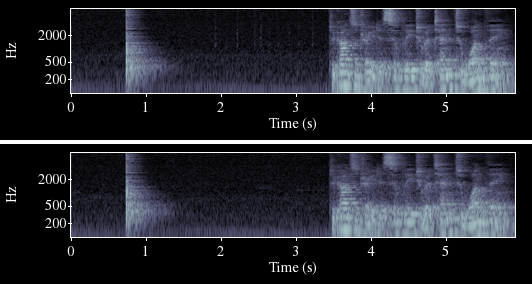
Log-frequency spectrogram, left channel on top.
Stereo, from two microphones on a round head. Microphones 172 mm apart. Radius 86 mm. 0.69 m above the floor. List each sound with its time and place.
0.7 s chopping: 5° left (ahead or behind), 0.6 m
3.5 s a man speaking: 20° left (ahead or behind), 0.5 m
